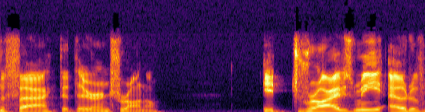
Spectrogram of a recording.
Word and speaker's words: Toronto: I'm not saying, "Hello, Toronto." No, definitely not ToRAWnto. But I say Toronto a lot. I pronounce the T-O at the end.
